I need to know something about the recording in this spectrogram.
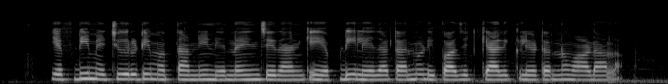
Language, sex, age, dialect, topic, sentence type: Telugu, female, 25-30, Southern, banking, statement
